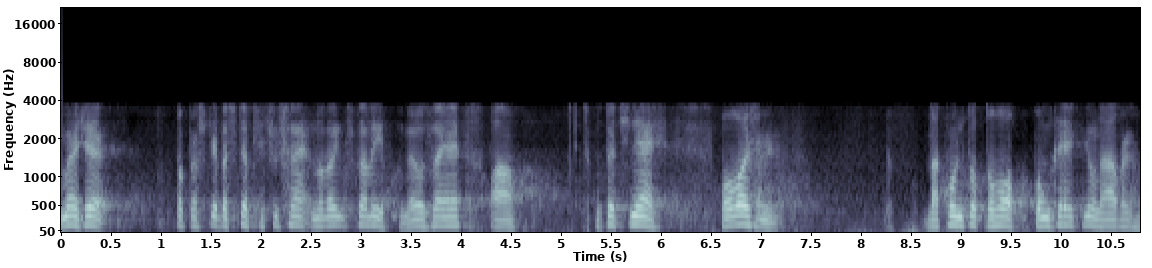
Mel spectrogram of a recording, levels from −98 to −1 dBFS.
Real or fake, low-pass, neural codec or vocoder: fake; 3.6 kHz; codec, 16 kHz, 1 kbps, FunCodec, trained on Chinese and English, 50 frames a second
